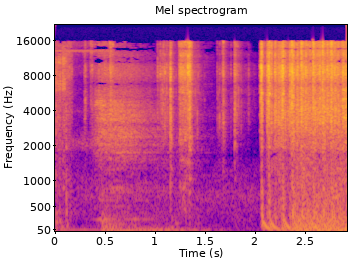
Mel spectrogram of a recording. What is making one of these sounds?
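A rifle fires in quick short bursts.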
